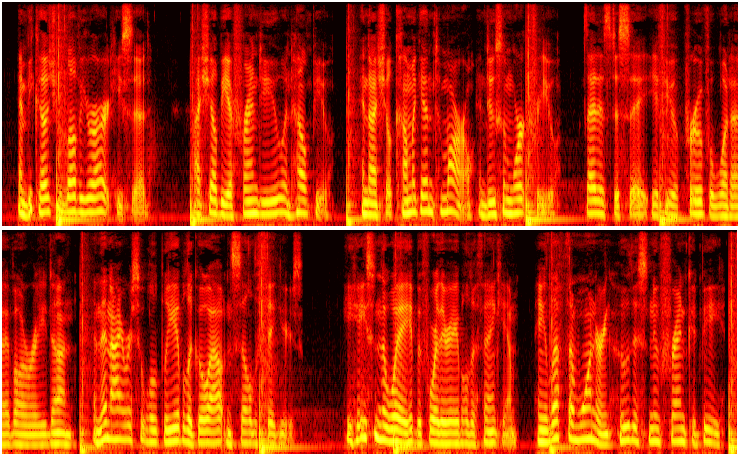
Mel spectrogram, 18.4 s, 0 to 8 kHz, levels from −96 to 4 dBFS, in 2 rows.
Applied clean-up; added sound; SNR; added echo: none; Thump, thud; 10 dB; none.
